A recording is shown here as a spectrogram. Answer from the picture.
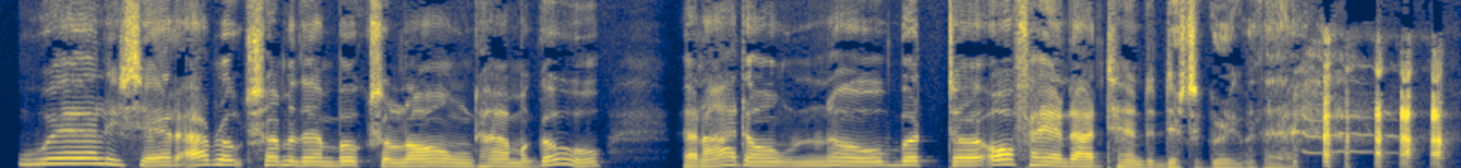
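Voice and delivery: put-on a sly old Southerner shrugging off a question; imitating a dry Southern author with a chuckle; Faulkner impression. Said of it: "Mister Faulkner".

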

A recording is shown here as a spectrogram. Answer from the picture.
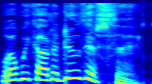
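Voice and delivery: put-on an old Southern writer insisting on what's right; imitating a Southern author's firm pronouncement; Faulkner impression. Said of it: "And he said".

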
